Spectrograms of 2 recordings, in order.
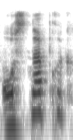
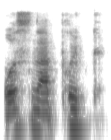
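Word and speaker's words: Osnabrück: 자, 오스나브르크 같은 경우는 또 도시 이름이거든요. 근데 발음이 조금 어려울 수 있어요.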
